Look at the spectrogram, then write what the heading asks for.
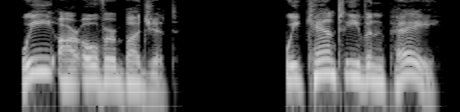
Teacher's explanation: It is the rhythm of defeat. There are no ups and downs in his voice, just a steady, low tone. · The linking is minimal. The words are distinct. This flat rhythm indicates sadness or resignation. · The rhythm here is flat and heavy.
